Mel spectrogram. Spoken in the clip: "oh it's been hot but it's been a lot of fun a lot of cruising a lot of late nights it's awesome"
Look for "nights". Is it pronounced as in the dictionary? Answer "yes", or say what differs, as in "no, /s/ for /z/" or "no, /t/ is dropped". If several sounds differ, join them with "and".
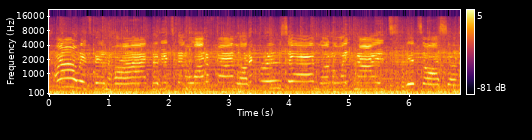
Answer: yes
